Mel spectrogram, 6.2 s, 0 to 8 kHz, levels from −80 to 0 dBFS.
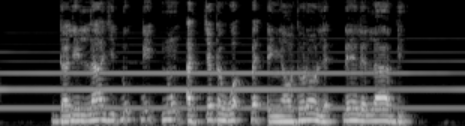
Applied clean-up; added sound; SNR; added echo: none; Wind instrument, woodwind instrument; 12 dB; reverberation time 0.2 s.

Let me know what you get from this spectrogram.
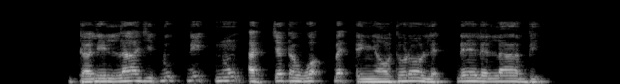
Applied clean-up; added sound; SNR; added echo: neural mask model DeepFilterNet 3.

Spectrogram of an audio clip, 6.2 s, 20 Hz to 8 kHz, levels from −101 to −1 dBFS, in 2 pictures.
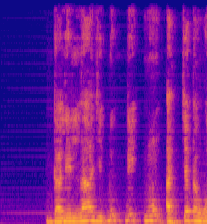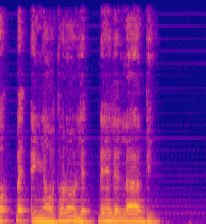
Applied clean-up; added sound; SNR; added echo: neural separator model SepFormer DNS4.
